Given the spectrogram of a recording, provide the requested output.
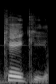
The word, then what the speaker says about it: Kiki: It's pronounced cakey like cake.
